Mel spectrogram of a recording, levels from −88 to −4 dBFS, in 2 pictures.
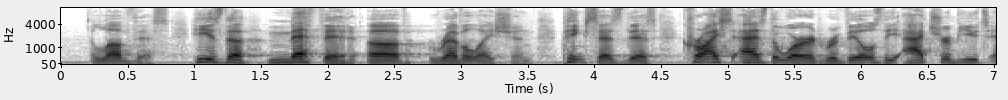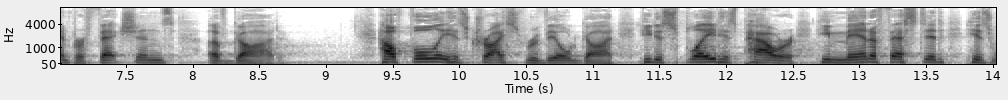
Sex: male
